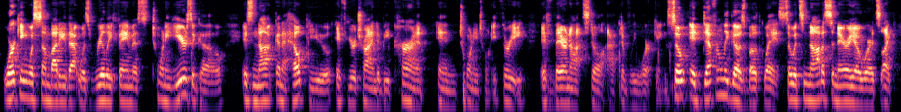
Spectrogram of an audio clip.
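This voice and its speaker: A man's voice: medium pitch, fairly quick, hardly any pauses, sharp tone. A man giving conversational expert advice as a guest producer, in an explanatory, emphatic way.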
